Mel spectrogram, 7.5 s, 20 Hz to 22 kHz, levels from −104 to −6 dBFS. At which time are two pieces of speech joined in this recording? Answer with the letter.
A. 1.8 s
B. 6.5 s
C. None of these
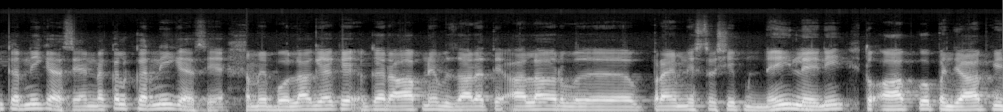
A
